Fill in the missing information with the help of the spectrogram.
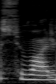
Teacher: süvari sözündə ü, i incə a qalın saitdir. Ahng qanun pozulub.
